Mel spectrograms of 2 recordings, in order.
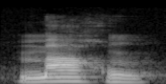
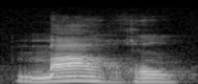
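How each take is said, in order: No difference in how they are said.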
